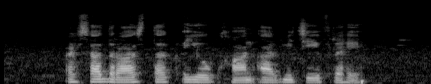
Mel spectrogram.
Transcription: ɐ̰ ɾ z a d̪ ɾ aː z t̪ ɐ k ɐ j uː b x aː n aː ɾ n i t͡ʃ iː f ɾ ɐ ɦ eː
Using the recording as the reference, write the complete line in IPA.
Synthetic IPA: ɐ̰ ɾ s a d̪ ɾ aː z t̪ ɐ k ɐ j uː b x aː n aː ɾ m i t͡ʃ iː f ɾ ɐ ɦ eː

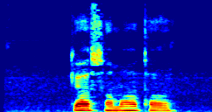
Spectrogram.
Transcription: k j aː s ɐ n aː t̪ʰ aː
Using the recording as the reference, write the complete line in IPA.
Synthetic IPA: k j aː s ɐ m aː t̪ʰ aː

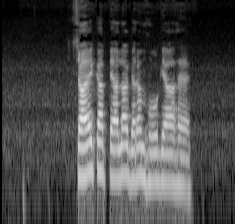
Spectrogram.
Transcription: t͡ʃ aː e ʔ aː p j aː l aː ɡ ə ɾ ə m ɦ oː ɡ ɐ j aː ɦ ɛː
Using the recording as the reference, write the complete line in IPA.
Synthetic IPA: t͡ʃ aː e k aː p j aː l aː ɡ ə ɾ ə m ɦ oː ɡ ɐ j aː ɦ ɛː

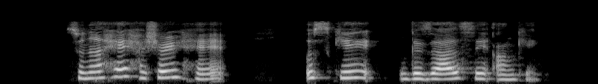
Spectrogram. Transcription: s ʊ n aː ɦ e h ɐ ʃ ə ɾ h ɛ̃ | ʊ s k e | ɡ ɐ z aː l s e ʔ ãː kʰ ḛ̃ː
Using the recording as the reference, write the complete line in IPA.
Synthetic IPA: s ʊ n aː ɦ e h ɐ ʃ ə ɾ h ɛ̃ | ʊ s k e | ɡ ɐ z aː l s e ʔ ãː kʰ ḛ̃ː

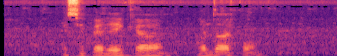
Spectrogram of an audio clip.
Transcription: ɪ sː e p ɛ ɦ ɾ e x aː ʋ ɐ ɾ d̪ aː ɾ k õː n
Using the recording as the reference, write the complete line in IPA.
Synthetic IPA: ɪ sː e p ɛ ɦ l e k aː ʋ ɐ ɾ d̪ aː ɾ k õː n

